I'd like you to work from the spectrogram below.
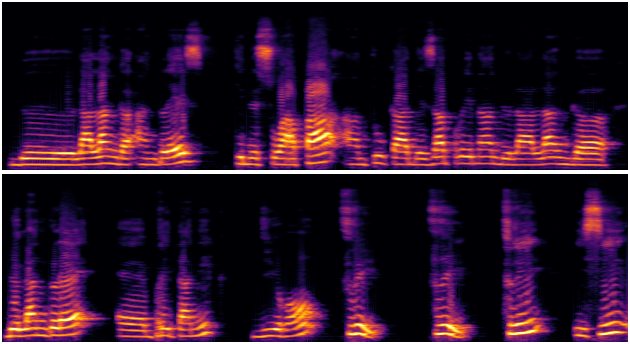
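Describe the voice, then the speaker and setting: Slow, mellow English teacher. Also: mid-range voice, low-quality recording. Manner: slow and deliberate, repeats words for pronunciation. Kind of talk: slow spoken language lesson.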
